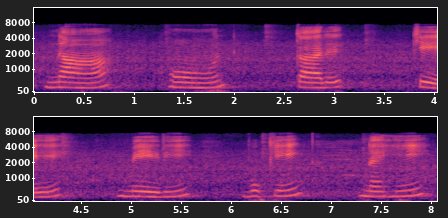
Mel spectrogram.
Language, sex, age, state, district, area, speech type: Punjabi, female, 30-45, Punjab, Fazilka, rural, spontaneous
